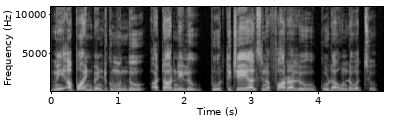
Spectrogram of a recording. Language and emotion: Telugu, neutral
